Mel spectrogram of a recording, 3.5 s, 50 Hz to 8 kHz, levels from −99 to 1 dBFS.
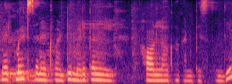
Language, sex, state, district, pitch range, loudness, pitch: Telugu, female, Telangana, Nalgonda, 185-215 Hz, -18 LUFS, 195 Hz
